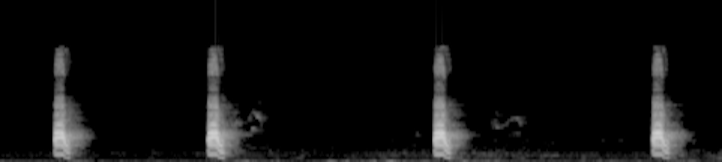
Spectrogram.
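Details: Cendet (long-tailed shrike) provoking song from other birds: four harsh, raspy downslurred notes at about two-second intervals, with faint low rustles between.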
